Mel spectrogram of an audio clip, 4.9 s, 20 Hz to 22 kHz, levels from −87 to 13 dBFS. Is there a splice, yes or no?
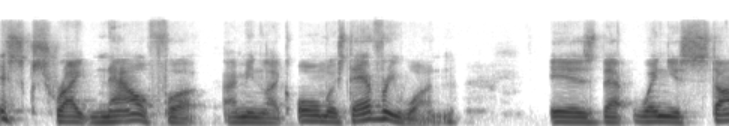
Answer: yes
